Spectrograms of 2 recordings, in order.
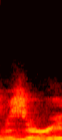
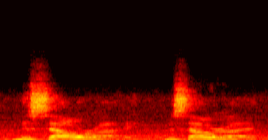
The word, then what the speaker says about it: Missouri: That's why it's called Missouri. It rhymes with misery. It's spelled like misery. And misery loves company. Missouri.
